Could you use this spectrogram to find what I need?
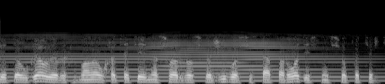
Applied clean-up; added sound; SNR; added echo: none; Wind instrument, woodwind instrument; 12 dB; none.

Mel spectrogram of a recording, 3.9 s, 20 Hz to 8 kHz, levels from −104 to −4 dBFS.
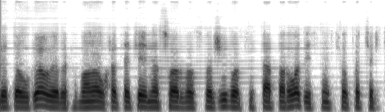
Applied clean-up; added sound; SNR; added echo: neural mask model DeepFilterNet 3.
